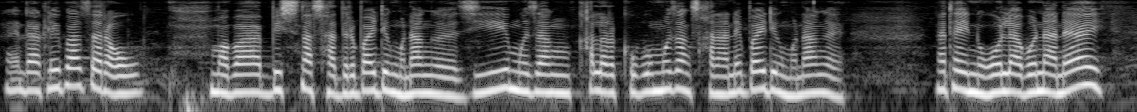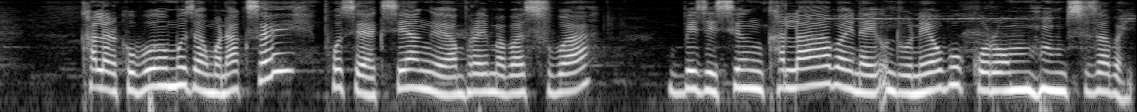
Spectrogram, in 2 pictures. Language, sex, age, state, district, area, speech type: Bodo, female, 60+, Assam, Kokrajhar, rural, spontaneous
